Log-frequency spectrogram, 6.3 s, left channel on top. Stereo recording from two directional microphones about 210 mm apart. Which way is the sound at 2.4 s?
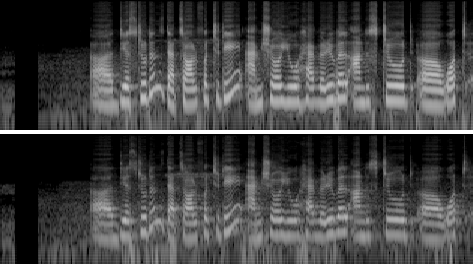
40° left (ahead or behind).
